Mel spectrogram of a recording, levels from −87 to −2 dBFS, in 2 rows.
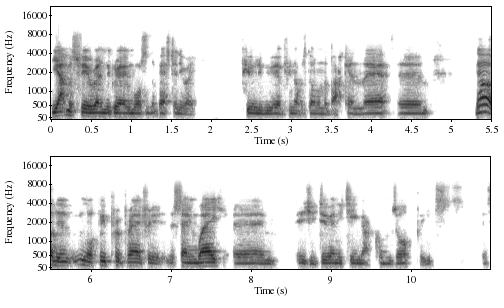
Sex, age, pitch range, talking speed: male, 20-39, 100-120 Hz, 215 wpm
